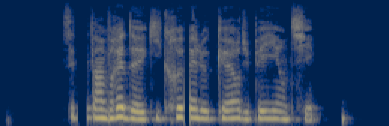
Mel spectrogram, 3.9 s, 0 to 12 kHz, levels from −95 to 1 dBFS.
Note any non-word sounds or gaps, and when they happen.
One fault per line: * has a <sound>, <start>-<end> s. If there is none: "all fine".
* has a dropout, 0.8-0.9 s
* has a dropout, 1.8-1.9 s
